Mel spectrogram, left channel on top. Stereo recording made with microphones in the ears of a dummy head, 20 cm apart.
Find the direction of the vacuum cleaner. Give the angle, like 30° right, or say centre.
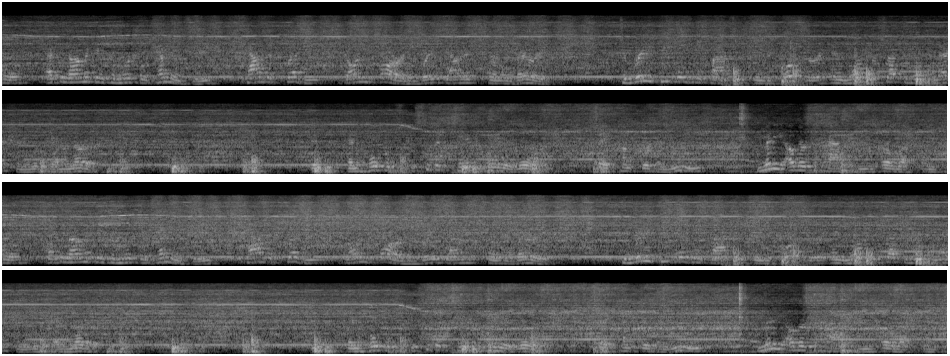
70° right.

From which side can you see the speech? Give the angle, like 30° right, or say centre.
50° left.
